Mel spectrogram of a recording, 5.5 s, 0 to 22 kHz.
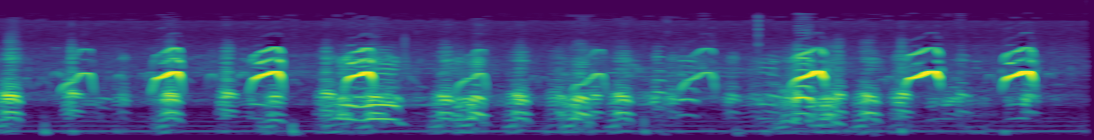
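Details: Canada geese with two goslings that have just leapt from a 30-foot osprey nest, Charlo, Montana, 12 May 2020. Quick rising whistled peeps, roughly two per second, overlap gruff honking notes.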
